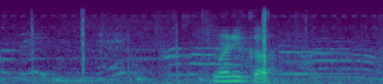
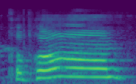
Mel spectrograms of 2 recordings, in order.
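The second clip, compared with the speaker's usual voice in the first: louder call, pitched up, to fetch the dog; 6 semitones higher, 8 dB louder than usual. Real, not acted. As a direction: call Capone over from across the room. Calling the dog by name.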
